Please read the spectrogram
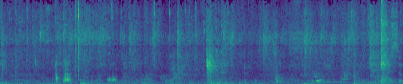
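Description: Rubik's Clock being handled and solved at speed: quick plastic clicks of its pins and turning dials, in groups with brief knocks of the puzzle and hands on a stackmat timer, over background voices in a hall.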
